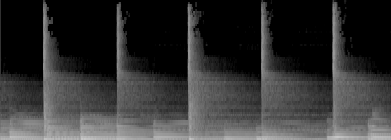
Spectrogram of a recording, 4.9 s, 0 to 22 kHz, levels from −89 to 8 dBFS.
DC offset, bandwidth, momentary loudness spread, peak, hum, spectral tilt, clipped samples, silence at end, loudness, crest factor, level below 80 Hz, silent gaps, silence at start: under 0.1%; over 20 kHz; 8 LU; -4 dBFS; none; -5.5 dB/octave; under 0.1%; 0 s; -22 LUFS; 18 dB; -44 dBFS; none; 0 s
